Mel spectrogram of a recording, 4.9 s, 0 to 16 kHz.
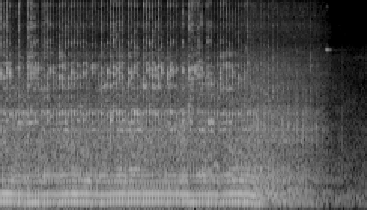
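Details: MTD 139cc OHV lawn mower engine, a trash find that had water in it and was thrown away, running after reassembly: fast, even beat for a few seconds, then winds down cleanly; normal running.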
